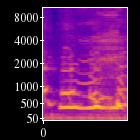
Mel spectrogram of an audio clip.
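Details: Young child, with a bleeding leg wound being treated with medicine, gives a brief, drawn-out whimpering cry on a steady, moderately high pitch; child crying.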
